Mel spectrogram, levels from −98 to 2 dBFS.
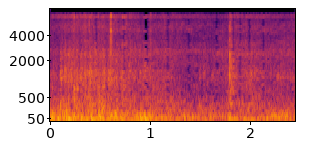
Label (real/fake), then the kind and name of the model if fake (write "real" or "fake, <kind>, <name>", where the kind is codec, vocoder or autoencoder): real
